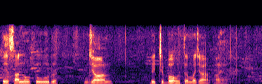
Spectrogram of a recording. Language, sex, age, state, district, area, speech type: Punjabi, male, 30-45, Punjab, Gurdaspur, rural, spontaneous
